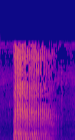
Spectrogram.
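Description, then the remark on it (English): A single harsh, raspy zebra call, apparently imitated by a human voice, bursts out loudly, a rough braying sound lasting about a second before tapering off. “This is a zebra.”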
